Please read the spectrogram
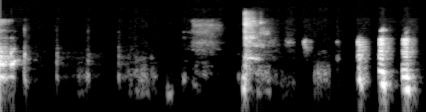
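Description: A single sharp, noisy sneeze bursts out after some quiet rustling, followed a second later by three short, loud vocal bursts in quick succession.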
